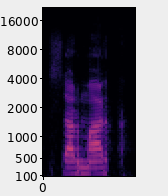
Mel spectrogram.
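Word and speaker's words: Tschermak: Germany और एक थे सर मार्क ये ऑस्ट्रिया के यहां टी है सर मार्क टी साइलेंट रहता ऑस्ट्रिया के तो री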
